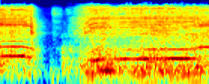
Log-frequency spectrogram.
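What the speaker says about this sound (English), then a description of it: "Now he's just drilling another hole." A power drill boring a hole during installation of a front splitter on a Kia Stinger, running steadily and loud with a brief dip and pause partway through, then resuming its continuous whine.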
